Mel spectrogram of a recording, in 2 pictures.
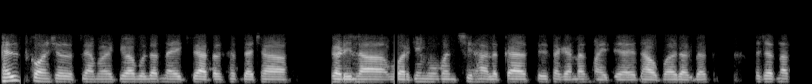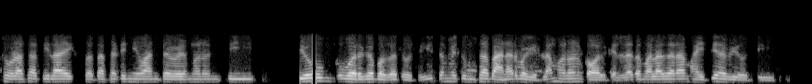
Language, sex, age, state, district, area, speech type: Marathi, male, 18-30, Maharashtra, Mumbai Suburban, urban, conversation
